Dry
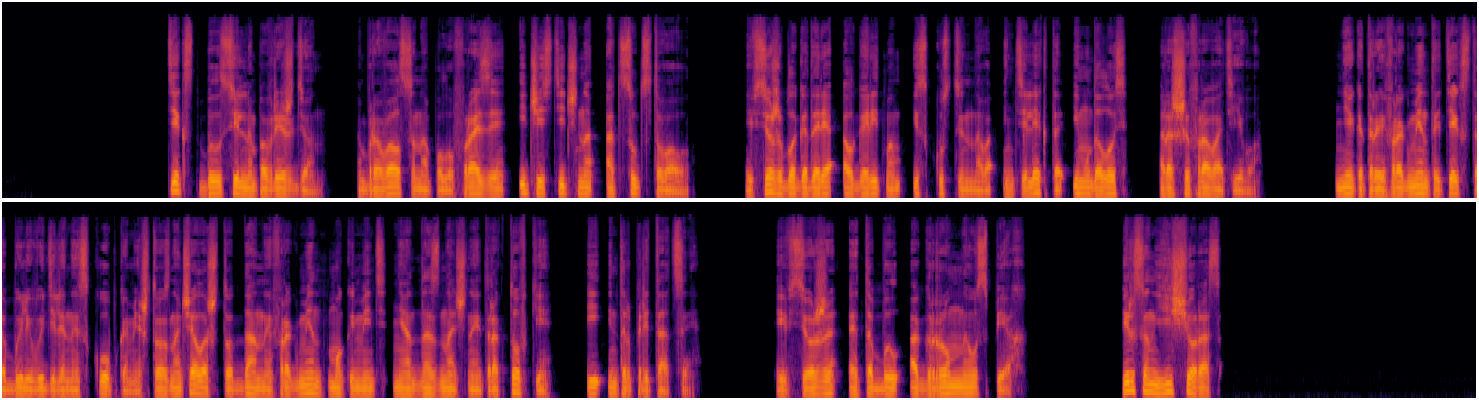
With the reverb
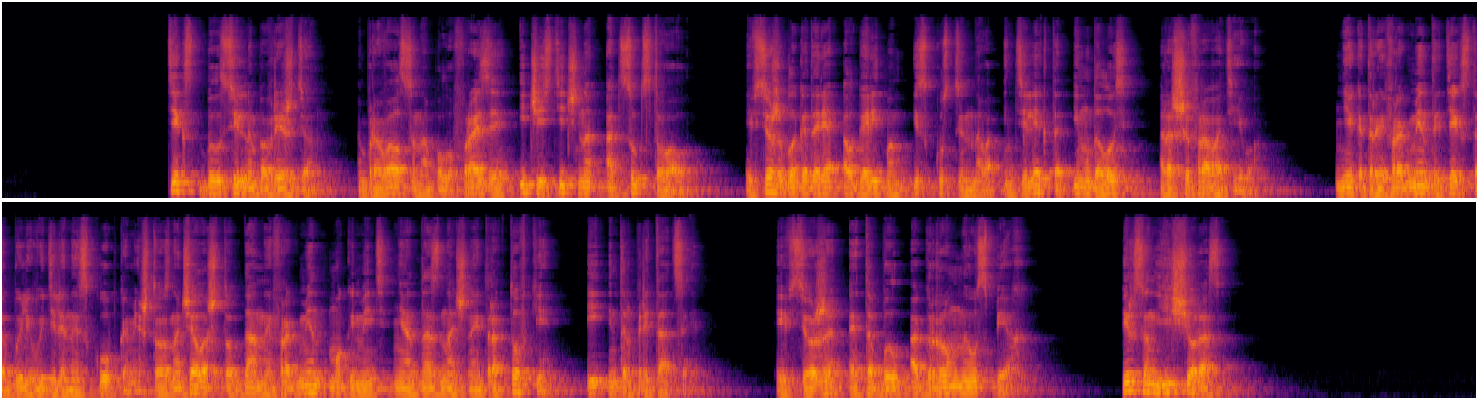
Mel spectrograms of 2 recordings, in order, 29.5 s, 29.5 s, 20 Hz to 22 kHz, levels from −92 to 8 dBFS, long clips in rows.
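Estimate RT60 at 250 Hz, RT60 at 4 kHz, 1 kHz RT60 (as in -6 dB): 0.95 s, 0.40 s, 0.60 s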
